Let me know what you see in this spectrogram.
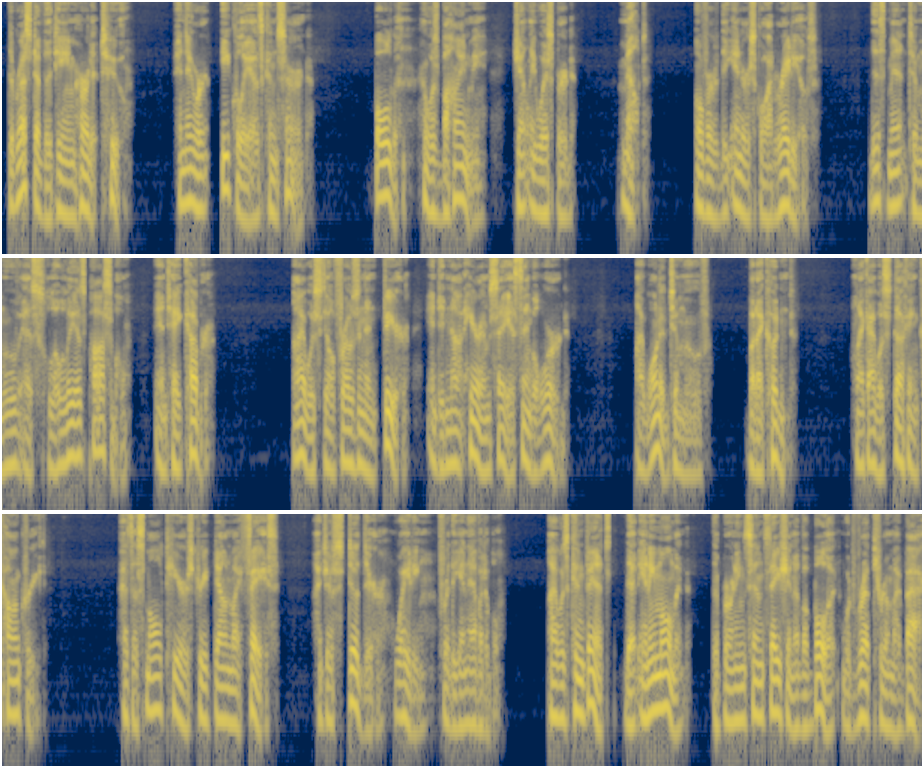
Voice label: Non Fiction Memoir Sample

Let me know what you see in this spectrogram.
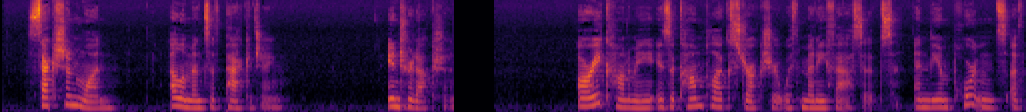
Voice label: Non Fiction textbook Narration

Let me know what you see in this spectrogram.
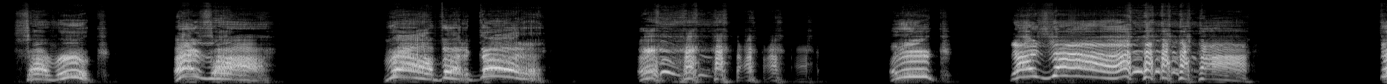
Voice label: Monster Sample

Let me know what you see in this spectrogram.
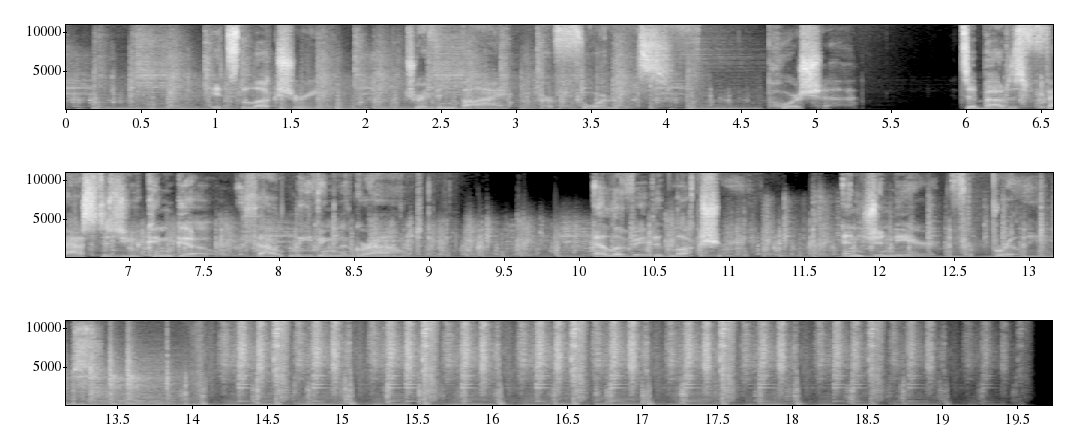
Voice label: VO Style Quiet Confidence; Houston, TX

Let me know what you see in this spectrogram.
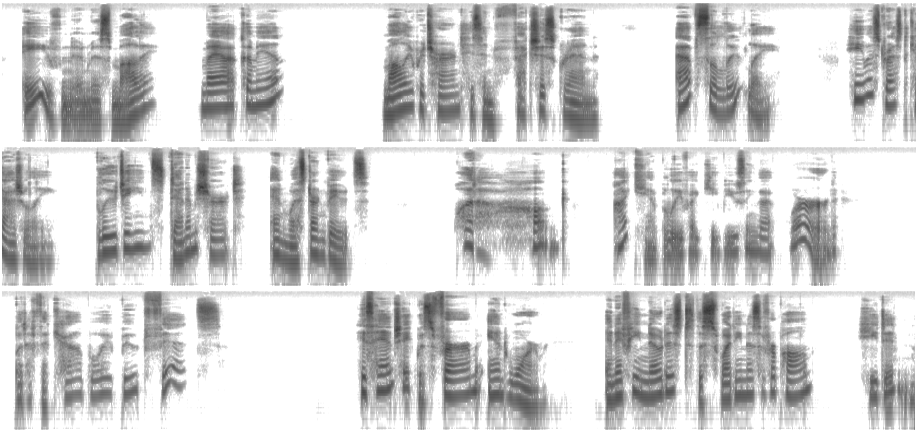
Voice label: M F Romance Southern

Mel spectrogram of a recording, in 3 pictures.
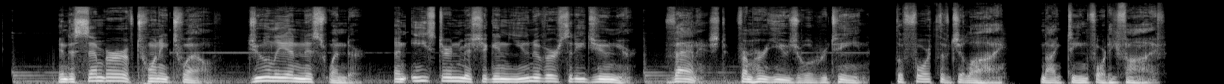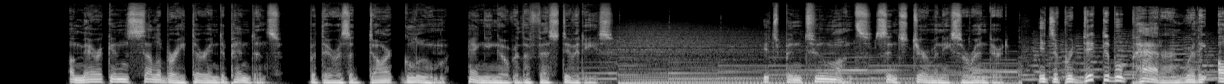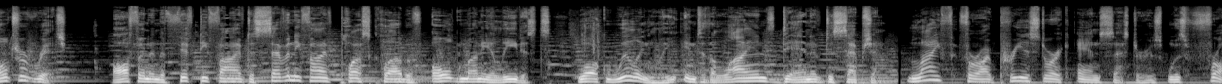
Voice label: Video Narration; Audio Only

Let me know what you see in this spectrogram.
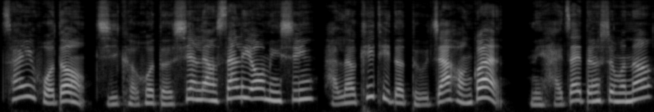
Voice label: cartoon, Female Mandarin & English; Mandarin Chinese

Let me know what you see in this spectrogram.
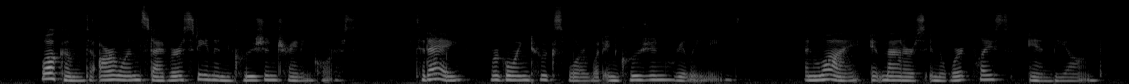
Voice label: e-learning Narration

